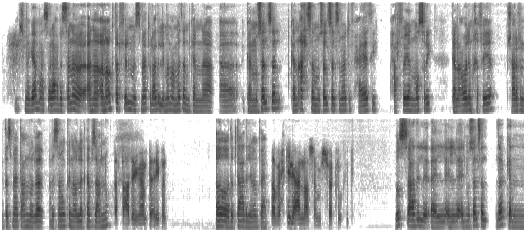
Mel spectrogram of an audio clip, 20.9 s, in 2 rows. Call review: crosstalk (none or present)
none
